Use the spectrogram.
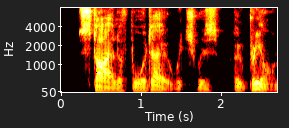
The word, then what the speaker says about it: Haut-Brion: You tried this new style of Bordeaux, which was Haut-Brion or O'Brien, or, they came up with all kinds of Oberon, sort of mispronunciations of it.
